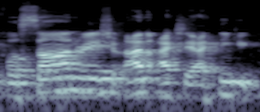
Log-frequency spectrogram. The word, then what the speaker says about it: Poisson: All right, Poisson ratio. I think you pronounced it correctly.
